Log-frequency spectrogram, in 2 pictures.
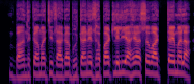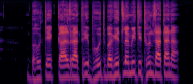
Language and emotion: Marathi, fearful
